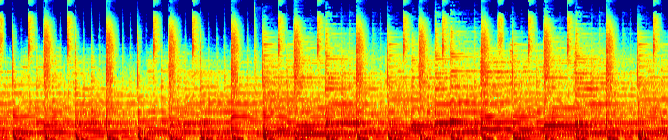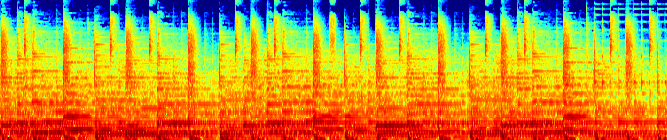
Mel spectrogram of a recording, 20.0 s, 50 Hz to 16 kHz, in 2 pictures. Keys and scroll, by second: 19.0 F3.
